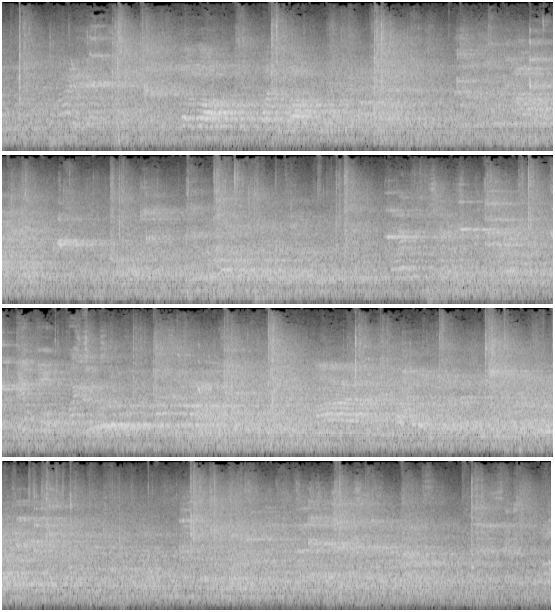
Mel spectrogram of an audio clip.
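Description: Badminton rackets hitting a shuttlecock in rallies: a string of sharp pops at irregular intervals. Players' voices and chatter echo around the large sports hall.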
